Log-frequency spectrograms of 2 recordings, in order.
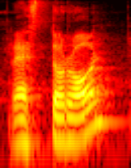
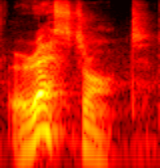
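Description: First: It is said as 'restoron', beginning with r. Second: It is said in standard English.

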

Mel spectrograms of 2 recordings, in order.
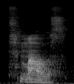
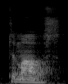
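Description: The two takes are said the same way.

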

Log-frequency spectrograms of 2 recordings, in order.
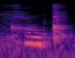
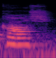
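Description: First: The word ends with a k sound. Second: The word ends with a ch sound. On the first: The speaker calls it right. "The CH is silent" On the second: The speaker calls it wrong. "Y'all call it conch. It's not conch"

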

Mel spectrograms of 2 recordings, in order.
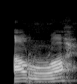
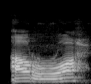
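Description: Both takes have the same delivery.

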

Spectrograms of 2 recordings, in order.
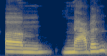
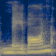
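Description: First: The word is said the original, non-American way. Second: The word is said the common American way. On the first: The speaker calls it right. "Mabon is the correct pronunciation" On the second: The speaker calls it wrong. "it's pronounced here in America, Mabon a lot"

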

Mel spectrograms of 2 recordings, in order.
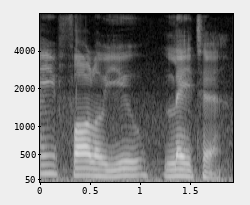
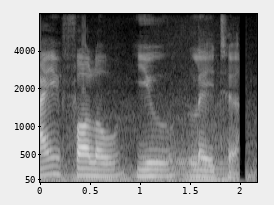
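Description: Both takes have the same delivery.

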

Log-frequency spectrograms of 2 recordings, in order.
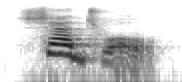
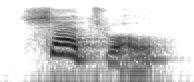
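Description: First: It is said with a British accent. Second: It is said with a British accent.

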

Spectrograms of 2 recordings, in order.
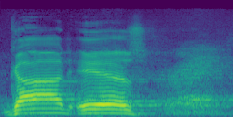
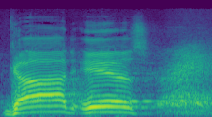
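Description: First: It is read out plainly, without extra force. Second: It is said with strong, energetic conviction.

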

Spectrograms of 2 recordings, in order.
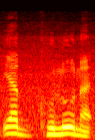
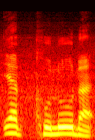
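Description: Both takes have the same delivery.

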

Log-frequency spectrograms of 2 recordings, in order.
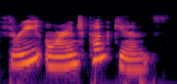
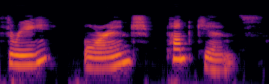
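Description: First: It is read faster. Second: It is read slowly.

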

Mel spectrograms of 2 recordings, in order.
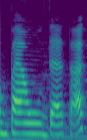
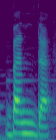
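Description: First: The nasal vowel is followed by a u sound. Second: The nasal vowel is followed by an n sound. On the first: The speaker calls it wrong. "Ми не кажемо беуде" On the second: The speaker calls it right. "Чуємо там Н"

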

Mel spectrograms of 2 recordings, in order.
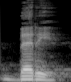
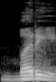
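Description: First: The first vowel sounds like the 'e' in 'bed'. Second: The first vowel sounds like the 'u' in 'cup'. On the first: The speaker calls it right. "इसे बोला जाता है बेरी" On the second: The speaker calls it wrong. "इसे बरी नहीं पढ़ा जाता"

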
